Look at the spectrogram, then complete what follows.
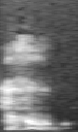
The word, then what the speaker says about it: DeVault: So the way we pronounce is, or the way they would pronounce it in Paris would be DeVaux. Monsieur DeVaux.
